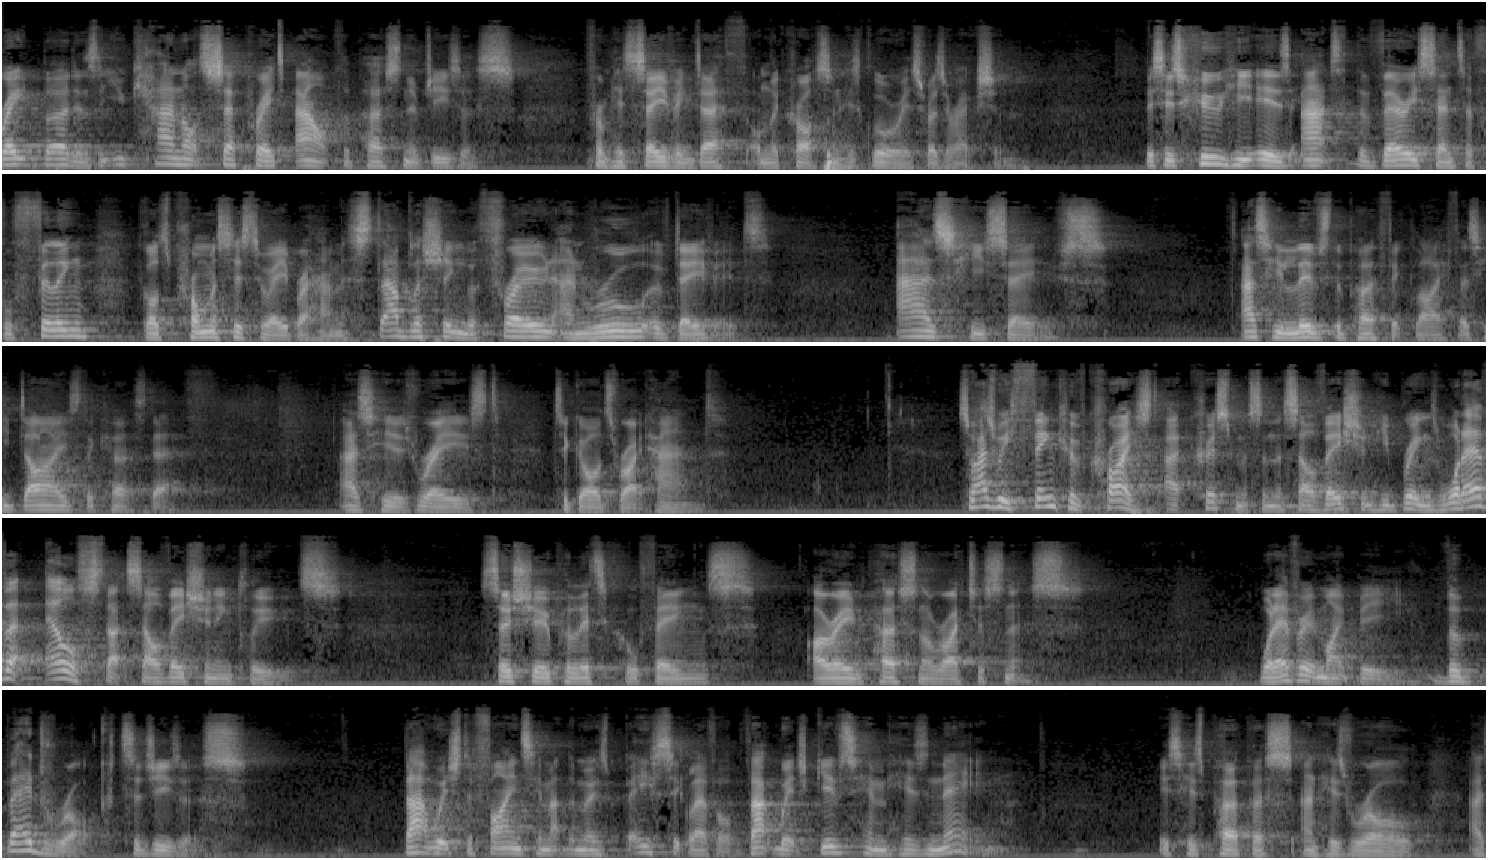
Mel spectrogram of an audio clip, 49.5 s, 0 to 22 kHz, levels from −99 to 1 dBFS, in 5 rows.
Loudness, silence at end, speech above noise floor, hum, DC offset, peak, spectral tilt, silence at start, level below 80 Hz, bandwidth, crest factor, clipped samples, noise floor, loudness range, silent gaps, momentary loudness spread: -34 LUFS; 0 s; 29 dB; none; under 0.1%; -10 dBFS; -3 dB/octave; 0 s; -60 dBFS; 15 kHz; 24 dB; under 0.1%; -63 dBFS; 6 LU; none; 12 LU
